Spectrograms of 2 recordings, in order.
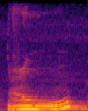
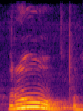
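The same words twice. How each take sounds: First: Said in the usual way. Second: रूप with the ऊ held long, higher and louder. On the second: Shown as a demonstration. Teacher repeating रूप for pupils, long and high. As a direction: stretch and lift the ऊ in रूप. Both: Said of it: "लंबे समय तक और ऊंचे स्वर में पढ़ा".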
